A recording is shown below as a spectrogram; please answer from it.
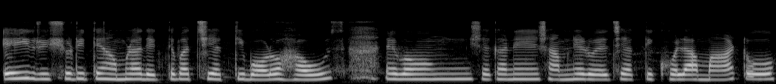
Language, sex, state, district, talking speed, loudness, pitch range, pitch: Bengali, female, West Bengal, Malda, 130 wpm, -22 LUFS, 235-250 Hz, 245 Hz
